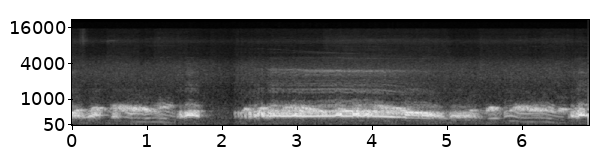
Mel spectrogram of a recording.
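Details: Pelung-style Barbary dove, a kept bird singing energetically to prompt other doves to coo along: long, rolling low coos with a wavering, burbling quality, broken by a brief pause near two seconds, then a sustained phrase.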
